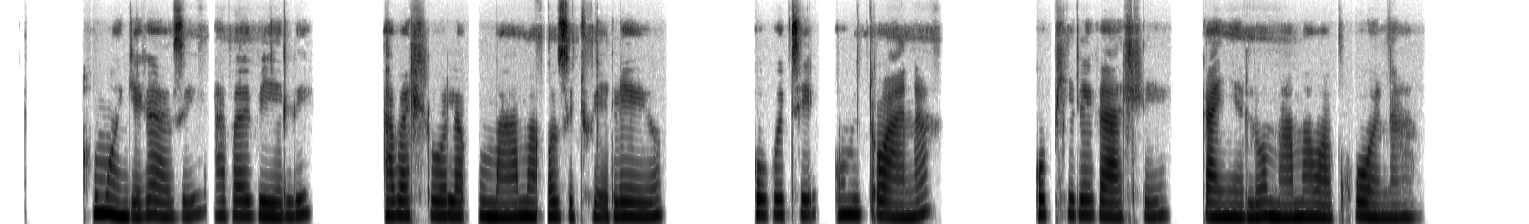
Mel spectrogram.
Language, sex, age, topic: North Ndebele, female, 25-35, health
